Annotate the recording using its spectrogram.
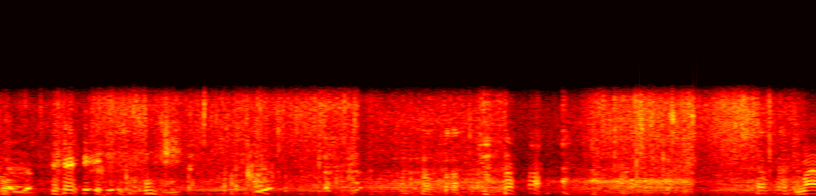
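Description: Indistinct men's voices over a steady, hissy background noise.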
